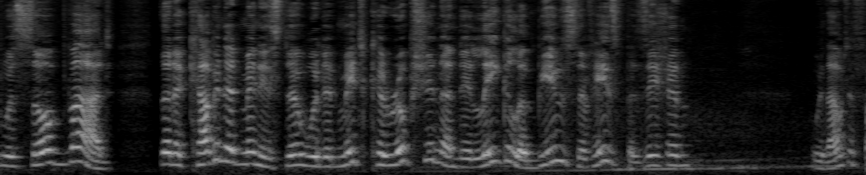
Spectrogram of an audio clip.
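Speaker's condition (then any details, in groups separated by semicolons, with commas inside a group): No condition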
